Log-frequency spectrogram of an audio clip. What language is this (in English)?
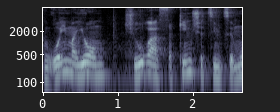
Hebrew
